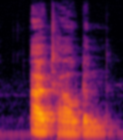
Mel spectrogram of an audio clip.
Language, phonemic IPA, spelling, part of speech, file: Dutch, /ˈœythɑudə(n)/, uithouden, verb, Nl-uithouden.ogg
- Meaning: to endure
